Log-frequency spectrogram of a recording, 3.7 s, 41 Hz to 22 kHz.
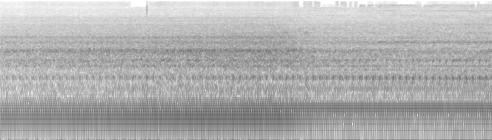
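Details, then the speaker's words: Ya Xun 902+ hot-air rework station at maximum airflow setting 8, around 400–450°C: steady motor hum with a fine buzzy vibration and airflow hiss. This is the normal pump noise. "aqui ó barulho dela é a vibração dessa vez igualzinho de ar"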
